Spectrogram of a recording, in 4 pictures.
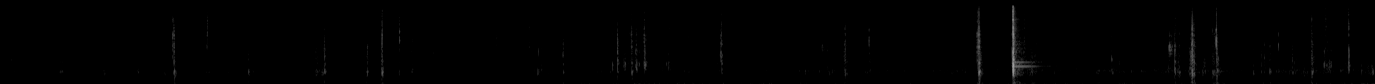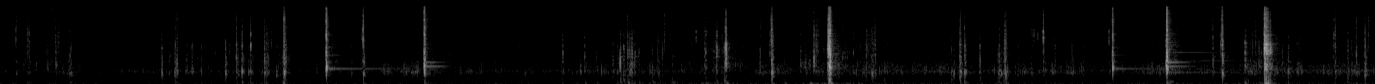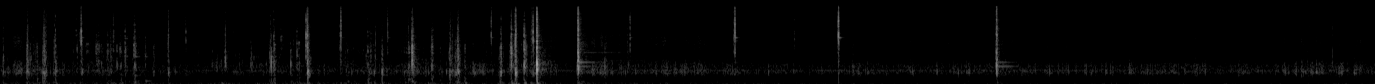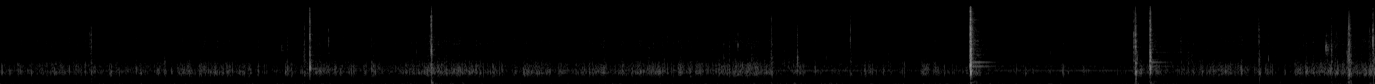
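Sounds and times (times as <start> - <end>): faint radio static: 0.0 - 55.0
radio switches clicking: 9.6 - 14.6, 15.2 - 36.2, 47.2 - 55.0.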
